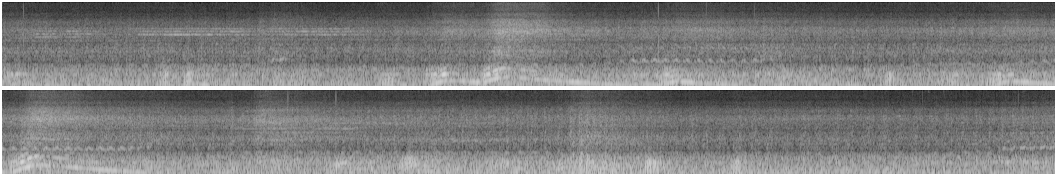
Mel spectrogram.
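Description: Many motorcycle engines rumble steadily close by.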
